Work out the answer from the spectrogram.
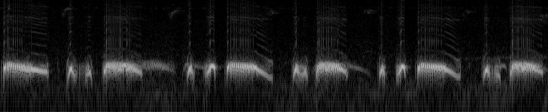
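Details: A spotted dove's complete 'thúc gù' song resounding in forest: low, mellow coos in a steady pattern, each long falling note preceded by two short clipped ones.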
